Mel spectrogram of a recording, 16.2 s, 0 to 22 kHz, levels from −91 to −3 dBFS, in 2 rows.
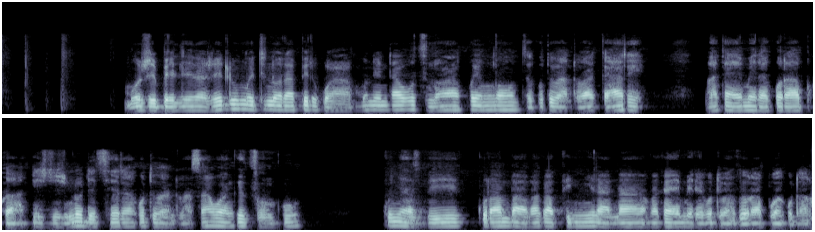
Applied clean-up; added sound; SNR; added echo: none; none; none; none.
